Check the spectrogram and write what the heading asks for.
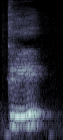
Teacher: a letra M tem som de I, sendo som semivocálico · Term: ditongo fonético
